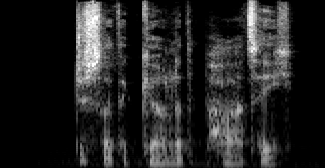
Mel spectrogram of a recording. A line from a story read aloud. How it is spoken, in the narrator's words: mumbled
